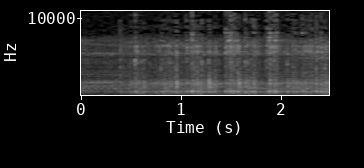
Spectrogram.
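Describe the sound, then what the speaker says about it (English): Egg yolks are beaten until pale with an electric mixer, producing a continuous close whirring motor buzz with a rattling, slightly pulsing texture as the beaters work through the mixture. "Just whipping some air into these egg yolks"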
